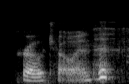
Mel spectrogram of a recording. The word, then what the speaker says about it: Croatoan: Croatoan or Croatian? – Croatoan. It's spelled very similarly.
